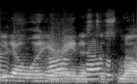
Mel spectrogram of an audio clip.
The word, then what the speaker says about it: Uranus: And it's not Uranus. It's Uranus, because that's the way the town pronounces it.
